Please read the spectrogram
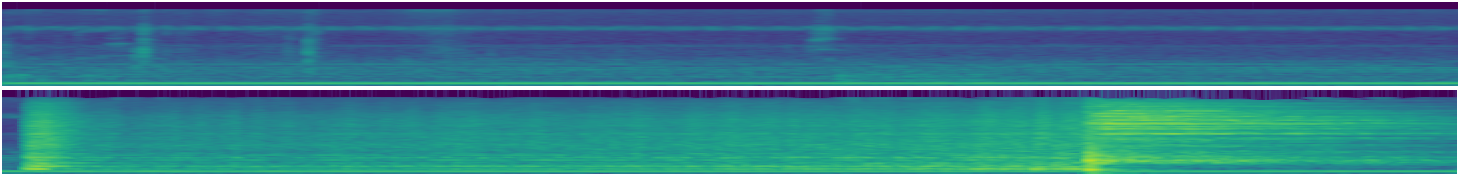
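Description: Drum roll sound effect: a sudden hit starts a snare roll that grows steadily louder for about four seconds and ends in a cymbal crash that rings out and fades near the end. A steady low hum runs underneath.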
